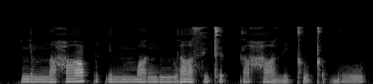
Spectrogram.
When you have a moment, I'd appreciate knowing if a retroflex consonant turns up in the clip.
no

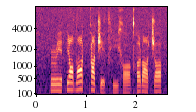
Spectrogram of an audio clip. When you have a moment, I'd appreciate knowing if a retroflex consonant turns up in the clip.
yes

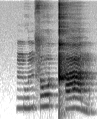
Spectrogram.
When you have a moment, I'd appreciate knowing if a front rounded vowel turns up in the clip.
no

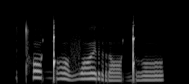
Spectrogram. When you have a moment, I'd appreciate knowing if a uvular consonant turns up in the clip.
no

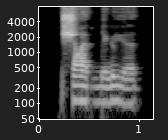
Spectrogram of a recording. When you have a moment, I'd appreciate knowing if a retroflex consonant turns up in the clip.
yes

